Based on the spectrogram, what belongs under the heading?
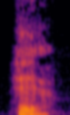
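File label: "hair", English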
